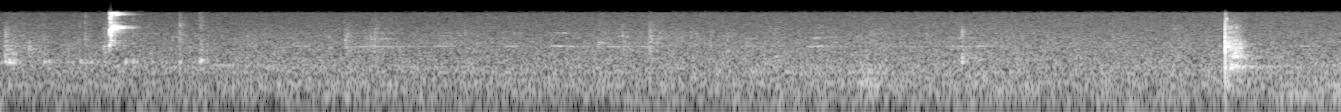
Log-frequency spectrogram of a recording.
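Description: Two sharp, shrill chirps from a rosy-faced lovebird, one near the start and one about five seconds later, with faint ticking and quiet room sound between.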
